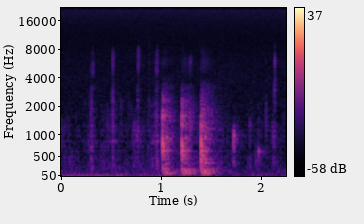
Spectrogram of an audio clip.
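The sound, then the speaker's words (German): Three firm, fairly loud knocks on a study room door in quick, even succession, with a few fainter taps and ticks before and after. “An einem Februarabend des Jahres 1528 klopfte es an der Tür zu seiner Studierstube.”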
